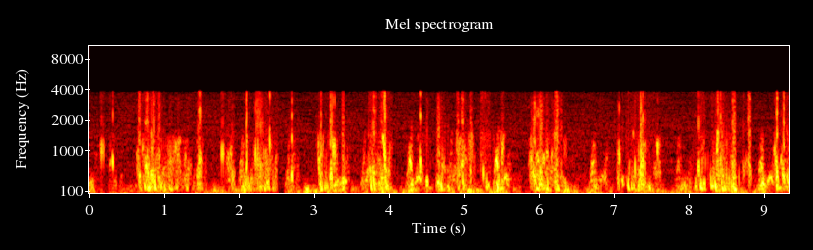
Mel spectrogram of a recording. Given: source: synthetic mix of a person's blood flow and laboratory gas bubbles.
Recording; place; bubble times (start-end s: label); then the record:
Doppler ultrasound of blood flow; precordium
0.13-0.21 s: bubbles
0.27-0.35 s: bubbles
0.62-1.37 s: bubbles
1.43-1.53 s: bubbles
1.74-1.95 s: bubbles
2.05-2.53 s: bubbles
2.67-2.75 s: bubbles
3.02-3.32 s: bubbles
3.36-3.45 s: bubbles
3.72-4.05 s: bubbles
4.38-4.55 s: bubbles
4.62-4.83 s: bubbles
4.89-5.15 s: bubbles
5.21-5.37 s: bubbles
5.47-5.55 s: bubbles
5.85-6.40 s: bubbles
7.04-7.64 s: bubbles
8.05-8.69 s: bubbles
8.71-8.85 s: bubbles
9.12-9.35 s: bubbles
From the record:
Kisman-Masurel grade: 342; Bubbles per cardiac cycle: rolling drumbeat, 9 or more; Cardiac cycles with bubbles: 100%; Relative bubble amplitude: moderate (0.250 to 0.450); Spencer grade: 3 (all of the cardiac periods contain showers or single bubble signals, but not dominating or overriding the cardiac motion signals); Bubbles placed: only in the low amplitude regions of the cardiac cycle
